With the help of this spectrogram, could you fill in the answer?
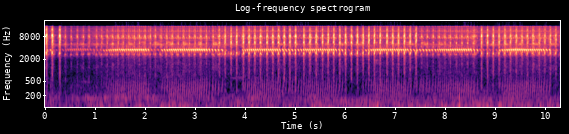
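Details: Insects calling in a forest: a rapid, even train of dry clicks with a high, steady whine laid over it in bursts of about two seconds, separated by brief pauses.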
